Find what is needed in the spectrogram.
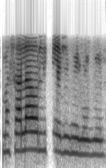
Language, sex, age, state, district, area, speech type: Hindi, female, 45-60, Uttar Pradesh, Lucknow, rural, conversation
